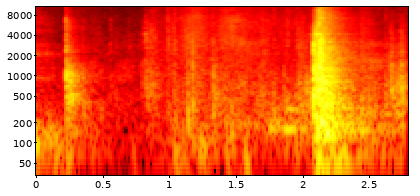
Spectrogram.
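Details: 2005 Chevrolet Silverado tailgate after new bumpers are fitted and the bracket is bent toward the truck: it shuts with one solid, dull, softer thunk and no loose rattle afterward, curing the sloppy tailgate rattle.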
